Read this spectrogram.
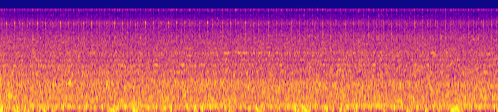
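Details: Nissan Almera after radiator cooling fan motor replacement and coolant top-up (no bleeding needed, system not fully drained): quiet steady idle, even low rumble, no knocking or rattles; running normally.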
